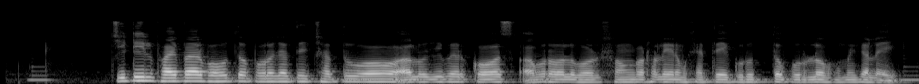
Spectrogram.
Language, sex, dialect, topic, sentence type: Bengali, male, Jharkhandi, agriculture, statement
